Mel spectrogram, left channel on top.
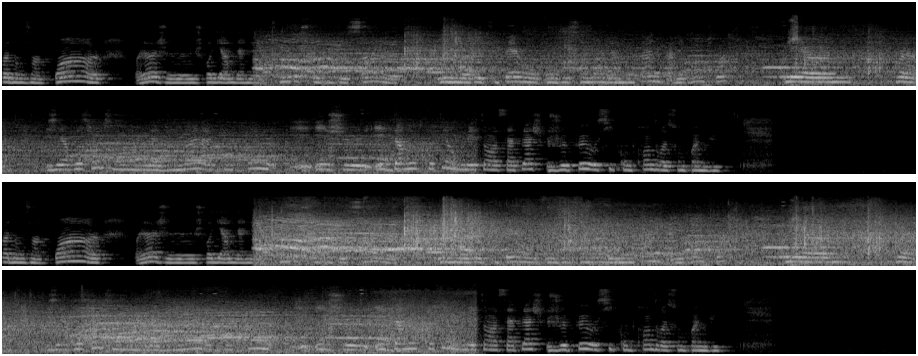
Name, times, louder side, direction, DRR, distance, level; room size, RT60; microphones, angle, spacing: voice 1, 0.0-4.0 4.3-7.2 7.8-8.5 8.9-9.2 9.6-16.3, left 1 dB, 5° right, 0.8 m, -32 dB
sound 1, 2.5-13.9, right 7 dB, 60° right, 0.4 m, -29 dB
voice 2, 7.9-8.2 16.6-16.9, left 3 dB, 15° left, 0.5 m, -44 dB
12.0 x 6.0 x 2.3 m
head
